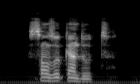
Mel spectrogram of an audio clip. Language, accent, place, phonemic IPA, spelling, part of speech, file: French, France, Lyon, /sɑ̃.z‿o.kœ̃ dut/, sans aucun doute, adverb, LL-Q150 (fra)-sans aucun doute.wav
- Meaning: undoubtedly (without any doubt)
